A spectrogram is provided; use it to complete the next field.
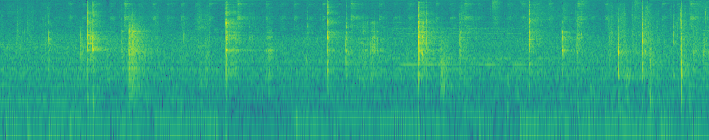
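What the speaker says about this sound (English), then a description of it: "I'm going to mix all that together" Leftover cream is mixed into a white fish purée in a bowl, with a string of light, close utensil clicks and taps at an irregular but steady pace.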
